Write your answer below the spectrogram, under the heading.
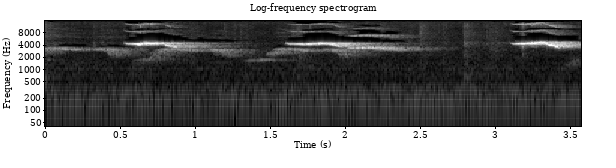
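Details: In the morning a Siberian rubythroat sings softly. Drawn-out, slurred high whistles form three phrases, the first two running together into wavering trailing notes and the last starting after a short silence.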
